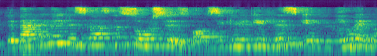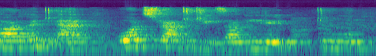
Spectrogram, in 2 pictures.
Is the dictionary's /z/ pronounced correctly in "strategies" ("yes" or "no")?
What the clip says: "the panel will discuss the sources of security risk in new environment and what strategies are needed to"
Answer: yes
